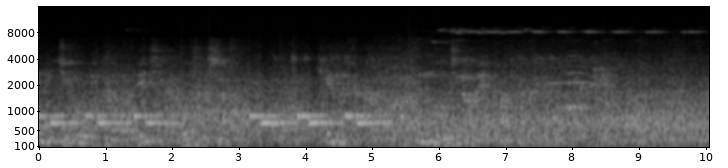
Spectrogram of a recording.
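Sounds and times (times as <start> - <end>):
two-tone warning chime: 0.0 - 2.0, 3.2 - 5.1
train running noise: 0.0 - 10.0.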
